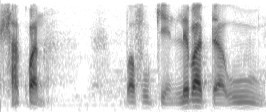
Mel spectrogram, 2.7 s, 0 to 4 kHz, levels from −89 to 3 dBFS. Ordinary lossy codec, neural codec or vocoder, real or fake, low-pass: none; none; real; 3.6 kHz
